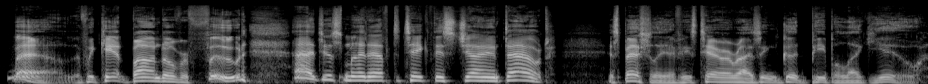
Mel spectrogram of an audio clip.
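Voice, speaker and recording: A man's voice: mid-range voice, big pitch swings, unhurried, sharp tone, no room sound, studio quality, exaggerated voice. A man voicing an upbeat, cocky storybook coyote who talks in flippant, casual slang. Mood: breezy confidence. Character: cocky, upbeat trickster coyote, unfazed by danger.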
